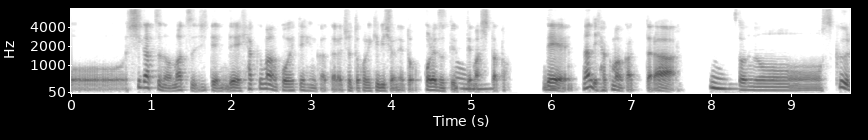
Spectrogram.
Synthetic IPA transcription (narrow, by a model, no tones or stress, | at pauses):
ɕiɡat͡sɨno̞mat͡sɨʑit̪ẽ̞nd̪e̞çakɯ̟mãŋko̞ːet̪ːeɦẽ̞ŋka̰t̪ːa̰ɾa̰t͡ɕo̞t̪ːoko̞ɾe̞kʲibʲiɕio̰nḛt̪o̞̰ko̞ɾe̞d͡zɨt̪ːojɯt̪ːe̞mʔaɕi̥t̪at̪o̞̥ | d̪e̞nãnd̪e̞çakɯ̟mãŋka̰t̪ːa̰ɾʔa̰ | so̞no̞sɨ̥kɯ̟ːɾ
